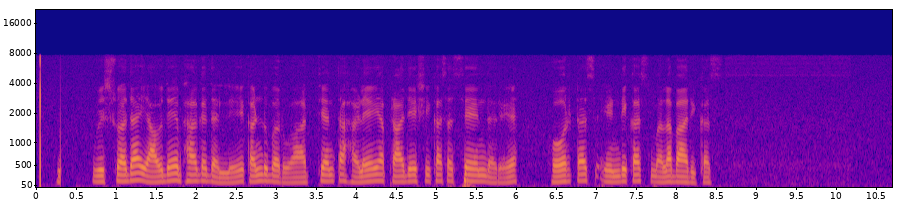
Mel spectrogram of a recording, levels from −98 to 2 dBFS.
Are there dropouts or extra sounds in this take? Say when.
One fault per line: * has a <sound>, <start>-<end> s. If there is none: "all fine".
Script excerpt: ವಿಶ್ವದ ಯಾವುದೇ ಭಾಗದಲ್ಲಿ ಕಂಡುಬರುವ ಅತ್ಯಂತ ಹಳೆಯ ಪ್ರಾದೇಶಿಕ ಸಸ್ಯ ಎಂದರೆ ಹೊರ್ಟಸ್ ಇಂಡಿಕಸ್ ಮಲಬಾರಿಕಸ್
all fine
